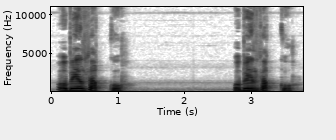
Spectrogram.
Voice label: "opel rakko", Muscogee; Mvskoke Words with Repeated Consonants; Martin, Jack B., and Margaret McKane Mauldin. 2023. A Dictionary of Creek/Muskogee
